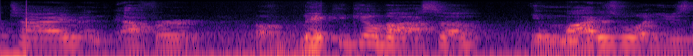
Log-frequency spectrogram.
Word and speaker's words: kielbasa: I've heard people say kabasa my wife saw y used to call it no NASA or nabasa but believe me it's called It's pronounced Kil basa kill as in Kill and basa is in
